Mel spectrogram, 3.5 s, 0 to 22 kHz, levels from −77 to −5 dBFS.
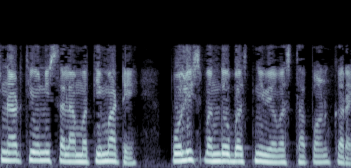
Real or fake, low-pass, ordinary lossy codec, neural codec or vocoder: real; 7.2 kHz; none; none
